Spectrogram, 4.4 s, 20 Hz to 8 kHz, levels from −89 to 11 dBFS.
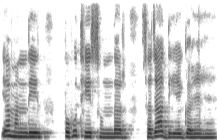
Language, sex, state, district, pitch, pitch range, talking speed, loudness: Hindi, female, Bihar, Jamui, 225 Hz, 210-235 Hz, 125 wpm, -15 LUFS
